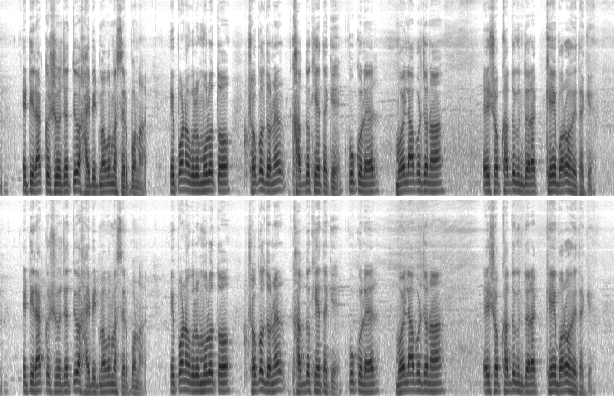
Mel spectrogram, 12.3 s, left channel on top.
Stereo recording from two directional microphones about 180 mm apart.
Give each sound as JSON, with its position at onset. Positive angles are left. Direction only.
{"t": 0.4, "sound": "speech", "side_deg": 45}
